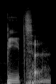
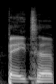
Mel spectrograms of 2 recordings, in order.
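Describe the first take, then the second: First: It is pronounced the non-American way. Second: It is pronounced the American way. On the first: "the correct way to say it is beta" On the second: "I did say beta because they were American"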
